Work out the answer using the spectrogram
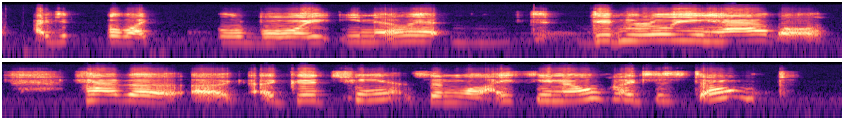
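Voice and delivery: emotional voice, stumbling and halting. Explaining feelings about a missing little boy: getting emotional. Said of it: "I can't help to get emotional about it".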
